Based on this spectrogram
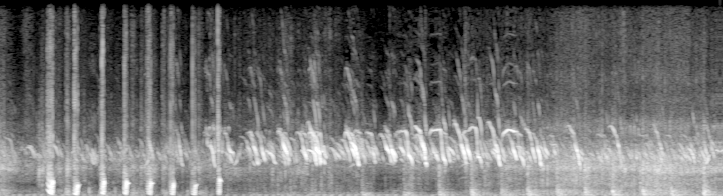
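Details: Many colourful chicks of a hen cheep shrilly and continuously, a bright overlapping twitter, while loud sharp taps repeat roughly every quarter second at the start and then fade.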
